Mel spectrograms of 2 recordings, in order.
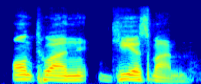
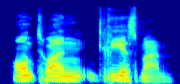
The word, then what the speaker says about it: Griezmann: So his name is Antoan Gizman. Antoan Griezmann. All right. And the the reason why it's Griezmann is there's a there's a little e there after the I Guzman is because um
